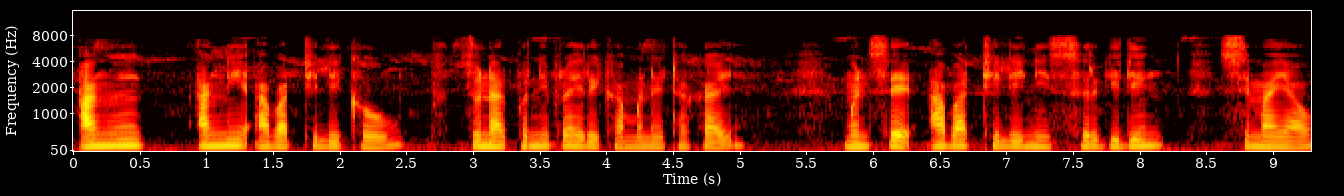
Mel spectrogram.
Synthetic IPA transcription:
aŋniʔabatʰːilikʰɯw | zunaɾpʰɯɾnipʰɾajɾikʰamɯnɯtʰakʰaj | mɯnseabatʰːilinisɯɾɡidiŋ | simajaw

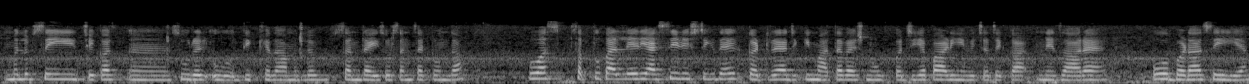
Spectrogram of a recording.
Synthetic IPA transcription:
mət̪ləbsəiːd͡ʒeːkaːsuːɾəd͡ʒd̪ɪkʰːeːd̪aːmət̪ləbsənɾaːisoːɾsənsɛʈɦõːnd̪aː | oːəssəb̚t̪õːpɛːlẽːɾɪaːsiːɖɪsʈɾɪkt̪ɛːkəʈɾːɛːd͡ʒeːkimaːt̪aːʋɛːʃnũːʊpːəɾd͡ʒiːãːpaːɽijãːʋɪt͡ʃːd͡ʒeːkaːnɪzaːɾaɛː | oːbəɽaːsəiːɛː

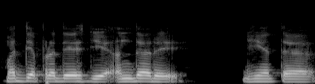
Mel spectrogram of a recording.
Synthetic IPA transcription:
mɐd̪ʱjəpɾɐd̪eːʃd͡ʑeːʔɐ̰̃nd̪əɾ | d͡ʒijə̃t̪ɐ

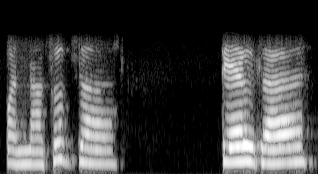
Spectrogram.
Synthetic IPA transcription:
pənːasut͡sd͡za | t̪ɛld͡za

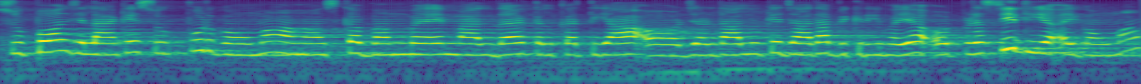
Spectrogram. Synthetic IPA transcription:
supɔld͡ʒilːakesukʰpuɾɡɔ̃w̃meəɦə̃skəbəmbəjmald̪əʈəlkət̪ijaɔːɾd͡ʒəɾd̪aluked͡ʒad̪abikɾiɦojəʔɔːɾpɾəsid̪ʱjəəjɡɔ̃w̃me

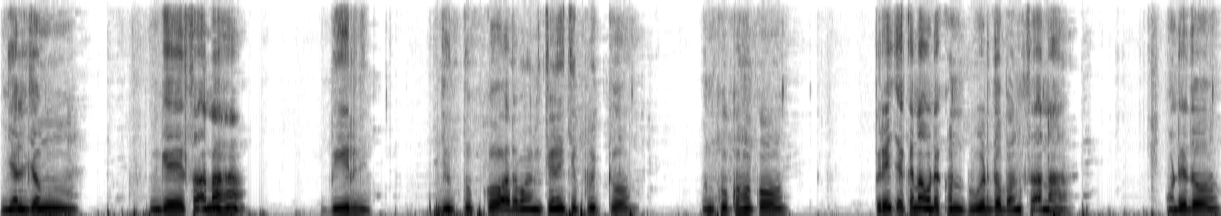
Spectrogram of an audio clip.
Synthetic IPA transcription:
ɲɛld͡ʒɔŋ | ɡɛsaʔnaɦa | biɾ | d͡ʒut̪uk̚kɔaɾbaŋt͡ʃɛɽ̃ɛt͡ʃipɾuc̚ˀkɔ | unkukɔɦɔ̃kɔ | pɛɾɛc̚akanaɔ̃ɖɛkʰɔnɾuwɛɾd̪ɔbaŋsaʔnaɦa | ɔ̃ɳɖɛd̪ɔ

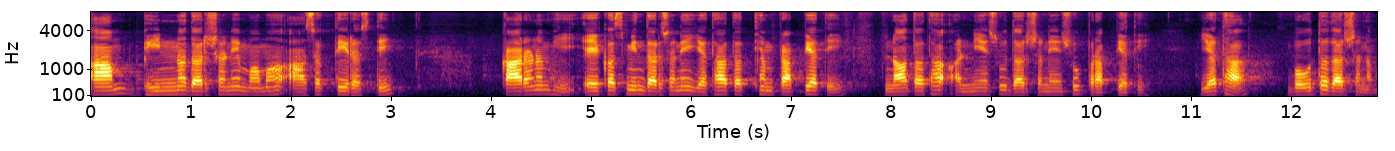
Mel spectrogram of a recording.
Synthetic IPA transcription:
aːmbʱinːɐd̪ɐɾʃɐneːmɐmɐɦɐ̰ʔa̰ːsɐk̚t̪iɾɐst̪i | kaːɾɐɳɐmɦieːkɐsmind̪ɐɾʃɐneːjɐt̪ʰaːt̪ɐt̪ʰjɐmpɾaːpjɐt̪e | nɐt̪ɐt̪ʰaʔɐ̰njeːʃud̪ɐɾʃɐneːʃupɾaːpjɐt̪e | jɐt̪ʰaː | bɐwd̪ʱɐd̪ɐɾʃɐnɐm

